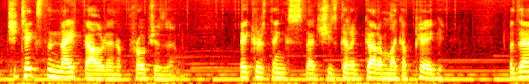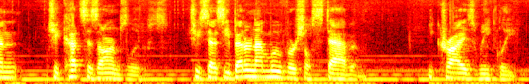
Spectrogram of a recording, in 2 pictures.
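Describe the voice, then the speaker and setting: A hoarse man reading a story aloud in a plain, steady narrating voice. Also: medium pitch, moderate pace, faint music behind. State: hoarse from illness.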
